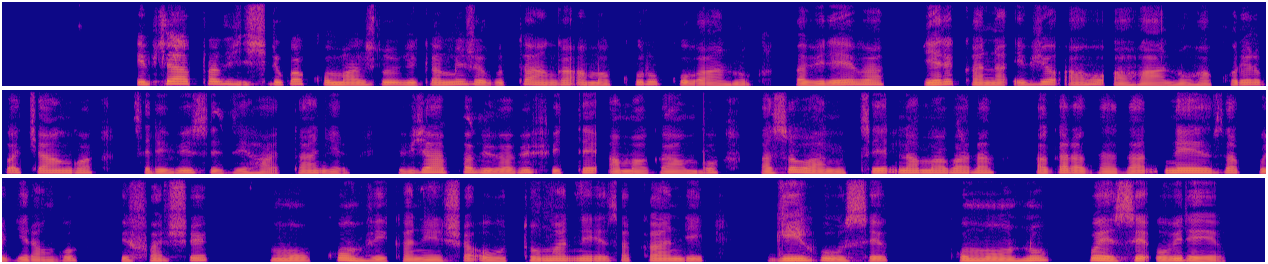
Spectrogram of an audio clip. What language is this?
Kinyarwanda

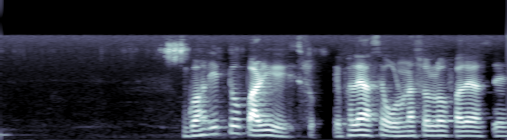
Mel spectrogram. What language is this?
Assamese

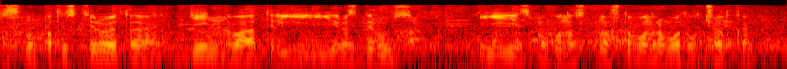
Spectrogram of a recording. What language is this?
Russian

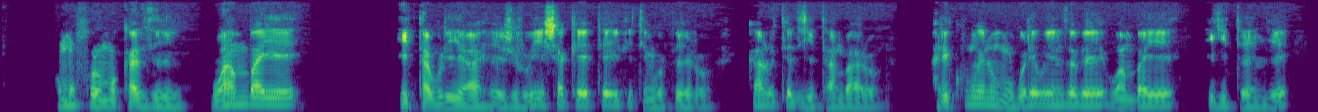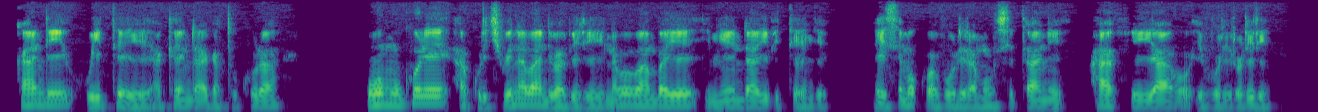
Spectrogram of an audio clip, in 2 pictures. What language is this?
Kinyarwanda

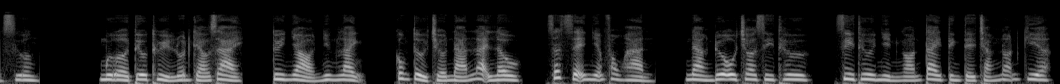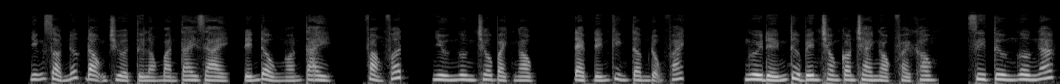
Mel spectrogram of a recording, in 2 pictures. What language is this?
Vietnamese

